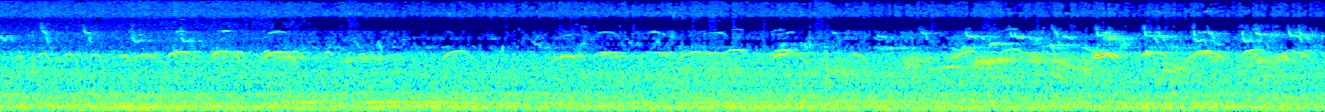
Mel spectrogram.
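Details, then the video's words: Female Fischer's lovebirds, blue and pastel blue, kept apart from their male partners for four days; busy overlapping chirps, short curved notes repeated quickly over a steady background hum. "bird Chirping Sounds - Blue Fischer & Pastel Blue Fischer"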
